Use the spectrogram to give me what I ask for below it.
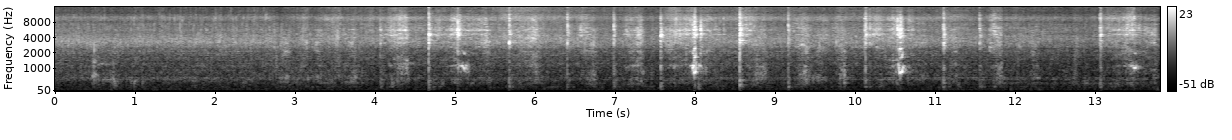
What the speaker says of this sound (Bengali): তো মশলা আমার খুব সুন্দরভাবে কষে গেছে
